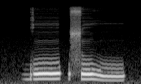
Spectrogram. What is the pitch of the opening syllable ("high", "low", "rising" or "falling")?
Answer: high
